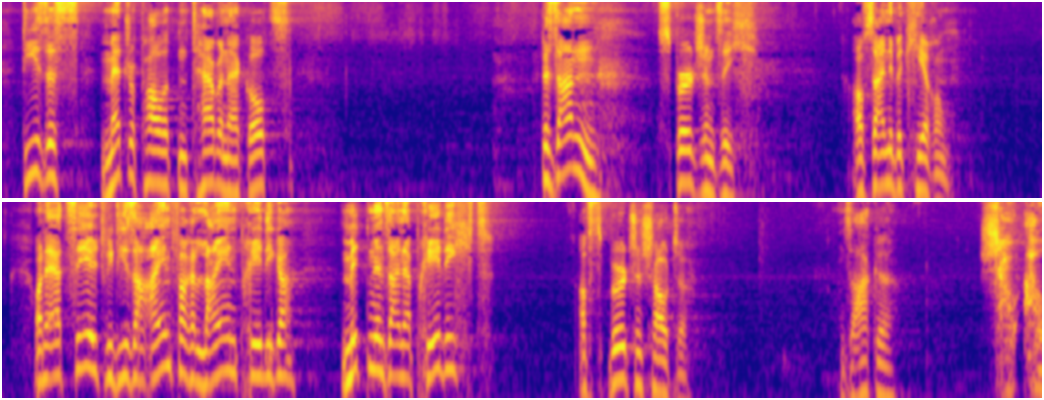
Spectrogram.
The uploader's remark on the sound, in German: auf der Evangelium21-Konferenz 2018 in Hamburg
